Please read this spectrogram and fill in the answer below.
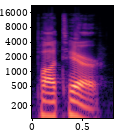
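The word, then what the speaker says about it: πατήρ: Yeah, it's pater. Can you spell that for me?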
